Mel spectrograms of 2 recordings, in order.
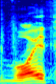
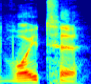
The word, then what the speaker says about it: Voith: So usually they pronounce it Voith, but you have to pronounce it Voite. Voite. We can do that. A little V with the T on the end.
